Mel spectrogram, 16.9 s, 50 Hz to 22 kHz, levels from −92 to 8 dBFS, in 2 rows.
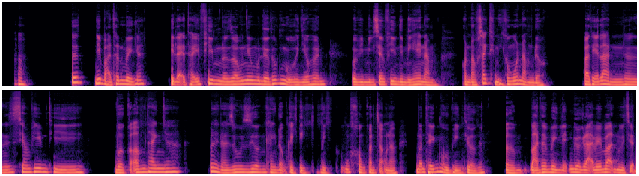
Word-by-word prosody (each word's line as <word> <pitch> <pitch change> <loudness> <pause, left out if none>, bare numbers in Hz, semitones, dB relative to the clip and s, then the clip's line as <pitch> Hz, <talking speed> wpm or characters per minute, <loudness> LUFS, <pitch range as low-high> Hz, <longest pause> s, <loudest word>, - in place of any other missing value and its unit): Ờ. 155 -2 -1 0.6
Ư, 230 0 +6 0.2
như 195 0 +4
bản 130 -7 0
thân 160 +2 +2
mình 145 -3 +2
á, 160 +1 0 0.4
thì 140 - +5
lại - - 0
thấy 135 0 -1
phim 155 0 +2
nó 135 - +2
giống 140 +3 +2
như 165 0 +4
một 160 - +2
liều 140 -2 +2
thuốc 175 +2 0
ngủ 120 -9 +1
nhiều 120 +1 0
hơn, 135 +1 0 0.4
bởi 130 -2 +2
vì 120 - +2
mình 115 0 0
xem 130 +1 +1
phim 140 0 +2
thì 130 - +2
mình 115 +1 +1
hay 135 - +3
nằm, 115 -4 0 0.3
còn 130 -2 +1
đọc 120 0 0
sách 195 - +2
thì - - -1
mình - - 0
không 145 +3 0
có 155 - +3
nằm 125 -8 0
được. 105 -1 -2 0.5
Và 135 - +4
thế 135 -1 +1
là, 155 +1 +3 0.2
ừm, 130 0 0
xem 155 +2 -1
phim 165 -2 +2
thì 135 -3 0 0.5
vừa 130 -1 +3
có - - -5
âm 145 +2 +2
thanh 160 -1 +3
nhá, 160 +1 +1 0.4
có 185 - +5
thể 165 - +3
là 120 -3 0
du 140 +4 +1
dương, 140 0 +1
hành 135 -3 -1
động 125 - -3
kịch 120 -3 -2
tính 110 0 0 0.2
mình 120 -3 -1
cũng 140 - -4
không 135 -4 -2
quan 120 - 0
trọng 120 0 -2
lắm, 110 0 +1 0.3
vẫn 140 0 +2
thấy 145 -1 +3
ngủ 165 -8 +2
bình 110 -1 0
thường 115 -4 +1
á. 125 - -1 0.3
Ờ, 115 -2 +1 0.2
bản 120 -1 +2
thân 140 0 +3
mình 130 -3 +2
lại 115 - -2
ngược 145 -2 +3
lại 130 0 +1
với 130 +1 +2
bạn 140 -2 +1
về 120 - +3
chuyện 115 - -2
135 Hz, 290 wpm, -23 LUFS, 125-150 Hz, 0.6 s, Ư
